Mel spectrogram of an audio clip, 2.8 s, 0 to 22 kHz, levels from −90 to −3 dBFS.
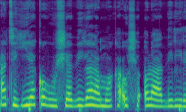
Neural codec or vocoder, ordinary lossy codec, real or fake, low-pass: none; none; real; none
